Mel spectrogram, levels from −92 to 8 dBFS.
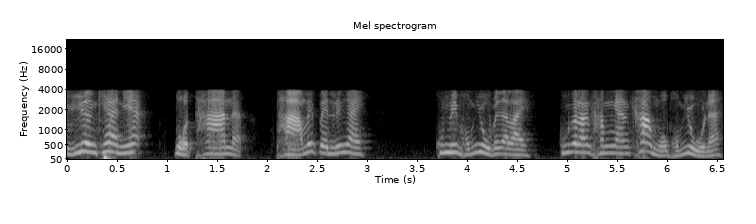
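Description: The whole clip carries 4-bit ADPCM compression, and it's heavy. Each sample is coded as a coarse step from a prediction, so a gritty hiss rides on every louder stretch of speech and attacks crunch. Nothing comes through above 3.9 kHz, which fits a 32 kbps stream at a low sample rate.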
